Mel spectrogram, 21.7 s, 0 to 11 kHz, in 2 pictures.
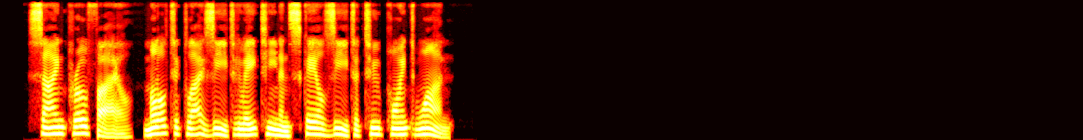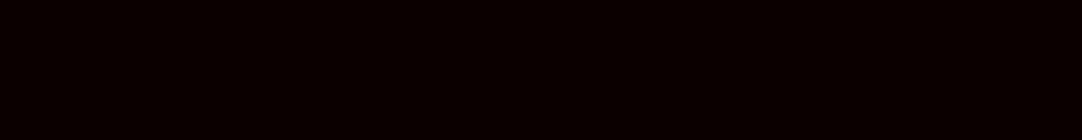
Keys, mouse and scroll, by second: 1.2-1.9 scroll down 6, 2.3-3.1 scroll up 4, 3.1-12.7 drag, 15.2-16.3 scroll down 9, 16.3-17.1 scroll up 11, 17.8-20.6 drag.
